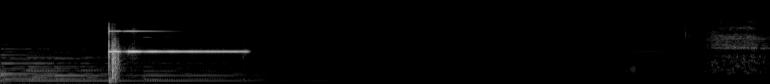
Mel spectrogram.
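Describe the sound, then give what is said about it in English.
A single meditation chime is struck once to begin a guided meditation, a clear bright ring that sustains and fades over about a second, followed by silence and then a faint breathy rustle. “We'll begin the meditation with the ring of the chime and end the meditation with the ring of the chime.”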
